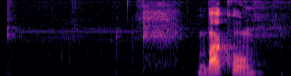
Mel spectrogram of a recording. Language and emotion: Russian, neutral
